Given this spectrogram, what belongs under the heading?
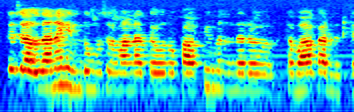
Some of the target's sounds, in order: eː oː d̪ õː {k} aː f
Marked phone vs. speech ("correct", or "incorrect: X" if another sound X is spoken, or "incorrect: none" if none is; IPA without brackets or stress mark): correct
